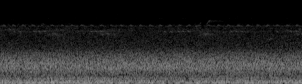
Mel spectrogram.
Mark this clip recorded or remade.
recorded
